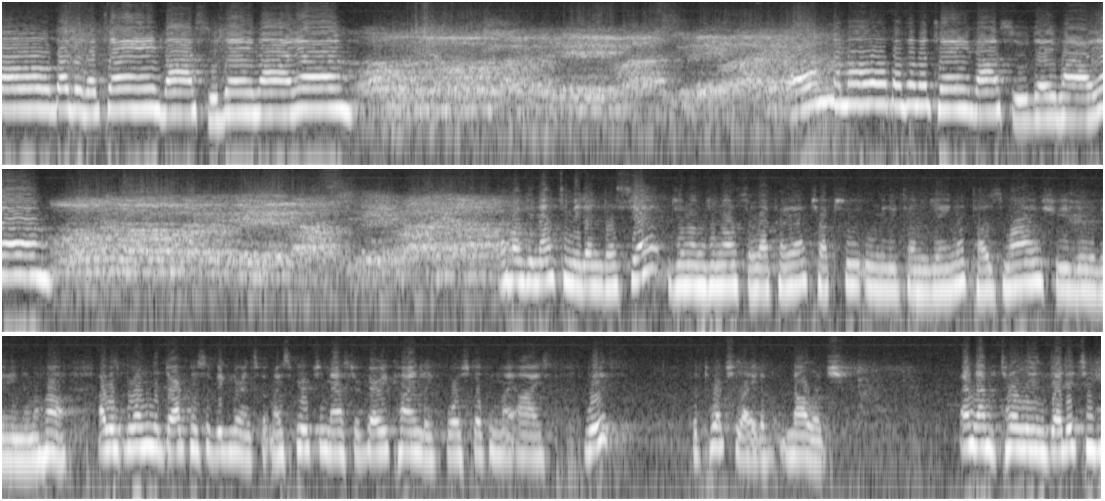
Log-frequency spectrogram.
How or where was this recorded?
large echoing room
